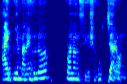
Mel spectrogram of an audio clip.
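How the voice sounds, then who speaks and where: A male English teacher, lecturing an online class and spelling words out slowly with repeated examples. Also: high voice, animated, a little mellow, no room sound, low-quality recording.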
